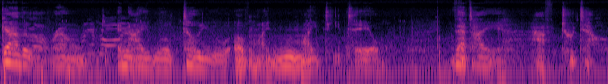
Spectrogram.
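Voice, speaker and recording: The speaker uses a put-on character voice that is raspy, with a low-to-middle pitch and a fairly slow pace. Clear background noise can be heard. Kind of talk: storytelling.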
